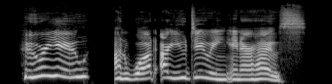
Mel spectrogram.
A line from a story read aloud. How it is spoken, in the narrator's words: Laura said, trying not to laugh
